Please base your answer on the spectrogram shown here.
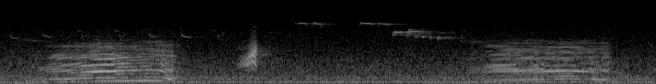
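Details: Cows grazing in a field: two long harmonic moos, the first about two seconds and the second about one and a half, separated by a short sharp sound and light bird twitters, over a steady low hum.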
